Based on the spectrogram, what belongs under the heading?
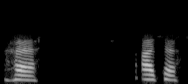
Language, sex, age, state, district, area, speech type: Bengali, female, 30-45, West Bengal, Hooghly, urban, conversation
